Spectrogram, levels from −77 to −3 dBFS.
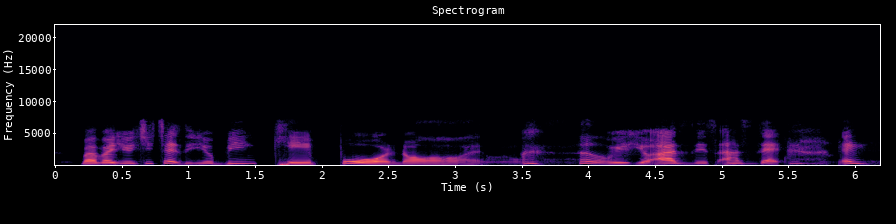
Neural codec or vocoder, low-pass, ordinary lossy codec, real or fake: codec, 16 kHz, 0.8 kbps, ZipCodec; 7.2 kHz; none; fake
